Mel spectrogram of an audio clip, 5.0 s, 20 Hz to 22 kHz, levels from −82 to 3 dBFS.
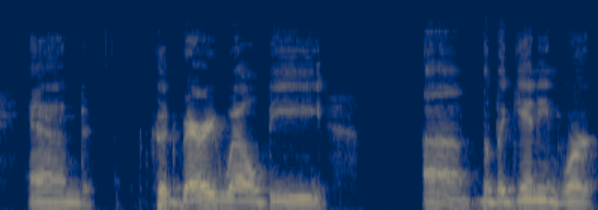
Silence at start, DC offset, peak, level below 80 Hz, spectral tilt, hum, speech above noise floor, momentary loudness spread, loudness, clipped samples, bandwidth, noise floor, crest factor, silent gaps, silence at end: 0.25 s; under 0.1%; -16 dBFS; -54 dBFS; -6 dB/octave; none; 34 dB; 11 LU; -33 LUFS; under 0.1%; 15.5 kHz; -66 dBFS; 18 dB; 3.37-3.50 s; 0 s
